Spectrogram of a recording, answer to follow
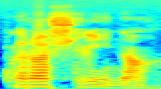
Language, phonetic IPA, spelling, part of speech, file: Polish, [rɔɕˈlʲĩna], roślina, noun, Pl-roślina.ogg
